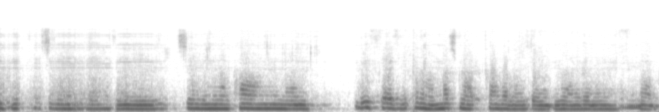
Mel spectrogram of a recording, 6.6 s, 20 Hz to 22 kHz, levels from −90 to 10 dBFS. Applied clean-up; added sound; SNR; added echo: neural separator model SepFormer DNS4.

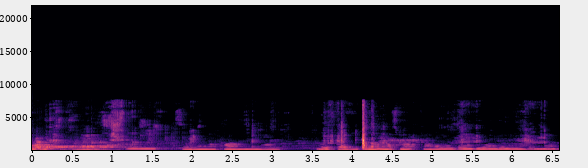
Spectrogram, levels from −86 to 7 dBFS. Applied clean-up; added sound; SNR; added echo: classical method WPE with log-MMSE.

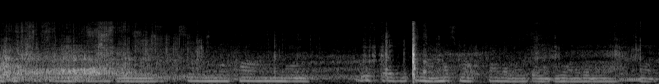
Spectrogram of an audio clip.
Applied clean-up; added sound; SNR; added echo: none; Skateboard; -3 dB; reverberation time 0.5 s.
